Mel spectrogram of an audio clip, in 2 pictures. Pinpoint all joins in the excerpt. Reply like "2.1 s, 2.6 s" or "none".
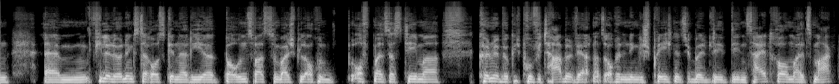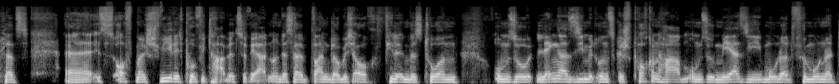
none

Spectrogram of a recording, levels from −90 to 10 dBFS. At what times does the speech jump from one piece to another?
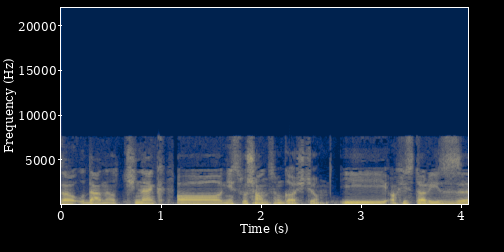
1.1 s

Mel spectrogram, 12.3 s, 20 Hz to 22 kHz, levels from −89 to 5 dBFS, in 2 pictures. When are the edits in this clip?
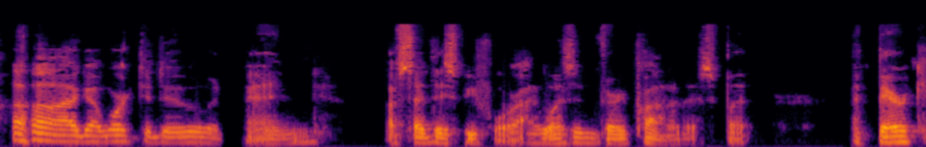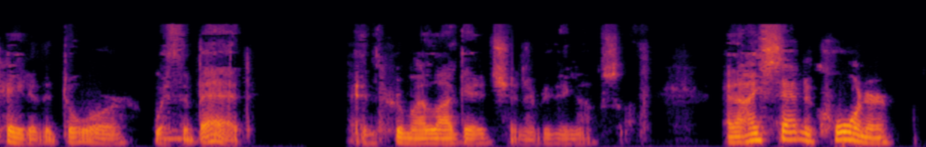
1.4 s, 3.5 s

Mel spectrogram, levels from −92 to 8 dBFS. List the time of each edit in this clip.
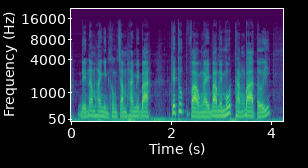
1.9 s

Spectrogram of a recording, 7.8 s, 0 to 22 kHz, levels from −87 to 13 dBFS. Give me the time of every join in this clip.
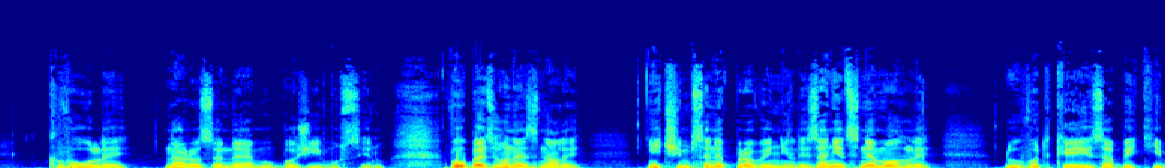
none

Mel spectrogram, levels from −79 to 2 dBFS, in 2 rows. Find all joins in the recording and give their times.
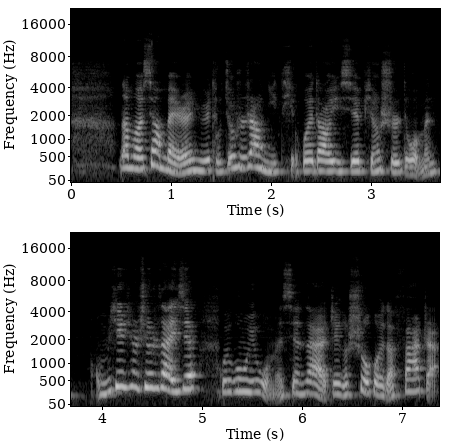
1.4 s, 5.1 s

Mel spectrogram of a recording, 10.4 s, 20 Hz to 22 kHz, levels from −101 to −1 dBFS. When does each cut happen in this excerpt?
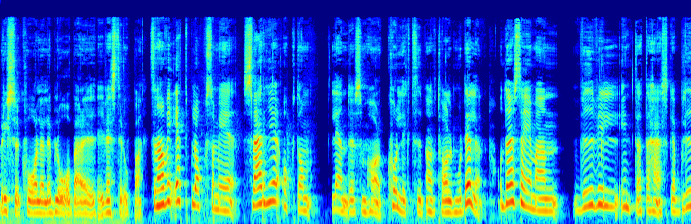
2.1 s, 7.3 s

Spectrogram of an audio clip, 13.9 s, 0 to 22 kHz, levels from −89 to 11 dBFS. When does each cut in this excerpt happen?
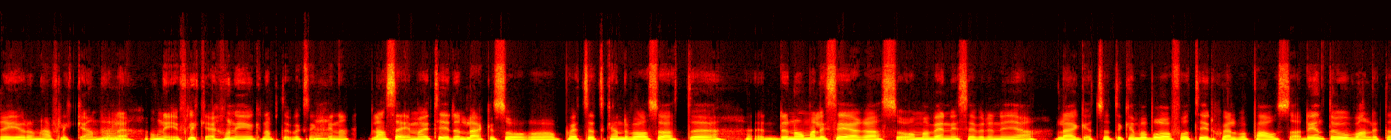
3.5 s

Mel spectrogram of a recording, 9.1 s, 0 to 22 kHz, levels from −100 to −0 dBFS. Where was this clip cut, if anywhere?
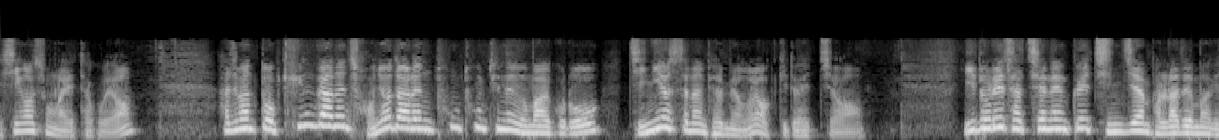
none

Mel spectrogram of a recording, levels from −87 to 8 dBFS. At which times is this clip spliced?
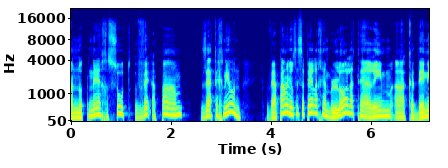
3.8 s

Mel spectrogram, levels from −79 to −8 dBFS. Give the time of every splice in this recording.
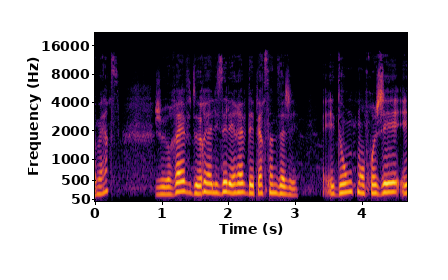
1.6 s

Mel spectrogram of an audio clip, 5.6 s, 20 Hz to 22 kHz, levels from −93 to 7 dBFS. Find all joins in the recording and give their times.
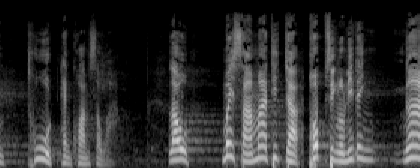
4.0 s

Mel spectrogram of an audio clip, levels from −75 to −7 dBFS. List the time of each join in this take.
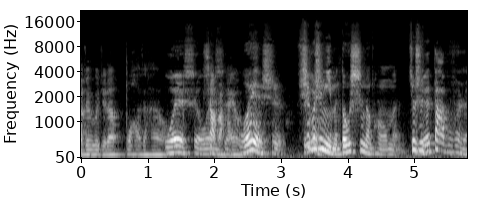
3.1 s

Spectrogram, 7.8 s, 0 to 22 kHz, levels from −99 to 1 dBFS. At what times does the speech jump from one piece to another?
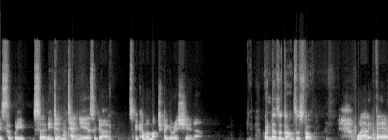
none

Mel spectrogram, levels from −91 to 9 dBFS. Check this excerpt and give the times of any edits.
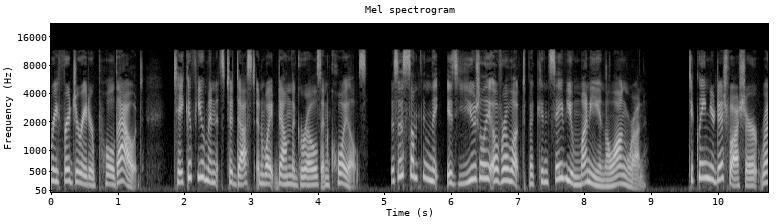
9.4 s

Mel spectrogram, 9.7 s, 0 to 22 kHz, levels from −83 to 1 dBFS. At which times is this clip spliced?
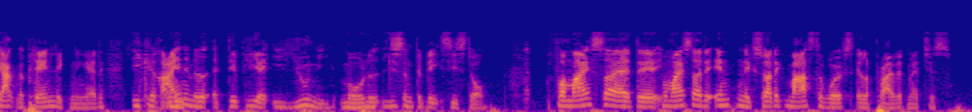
5.2 s, 6.6 s

